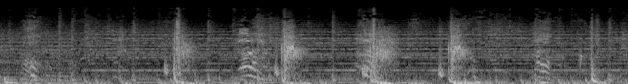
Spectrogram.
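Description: Film fight sound effects: a run of punch and kick hits, about one a second, with the fighters' grunts and shouts between them, over a steady background music tone.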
